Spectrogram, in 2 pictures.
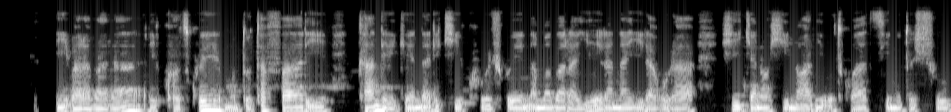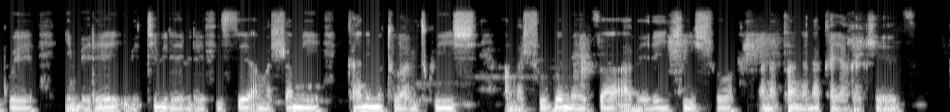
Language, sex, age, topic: Rundi, male, 25-35, education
